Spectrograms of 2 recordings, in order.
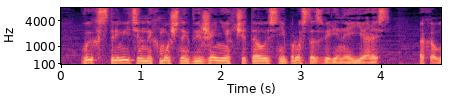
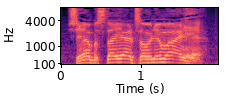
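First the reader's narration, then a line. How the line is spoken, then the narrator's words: Thunderous bark. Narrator (Russian): рявкнул он громовым, перекрывающим шум голосом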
